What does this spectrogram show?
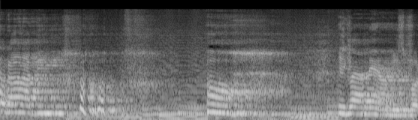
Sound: cries and groans

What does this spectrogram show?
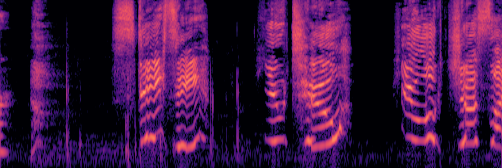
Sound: gasps

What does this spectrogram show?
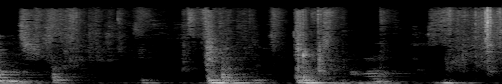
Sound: papers rustling

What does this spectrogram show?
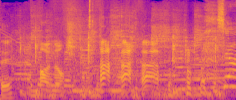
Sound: laughing

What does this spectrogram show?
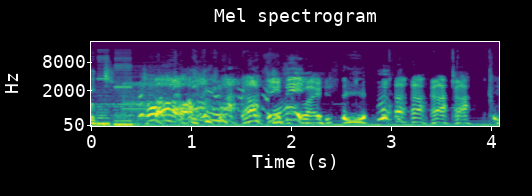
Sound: everyone laughing

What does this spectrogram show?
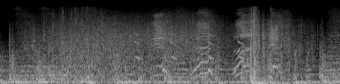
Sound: grunting

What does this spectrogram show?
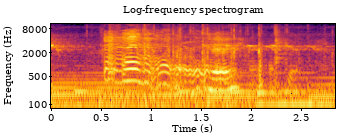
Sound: whining

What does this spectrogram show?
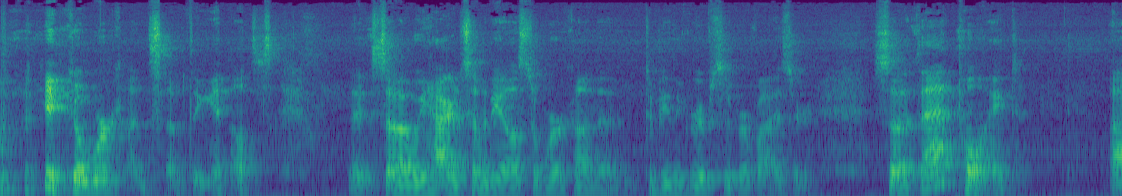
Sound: laughs

